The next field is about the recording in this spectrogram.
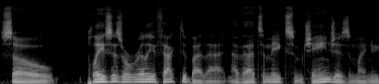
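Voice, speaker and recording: A man talks in an unremarkable speaking voice with ordinary pitch variation. The sound is dry and close with no echo, in a very clean recording with a silent background. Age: 30s. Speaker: podcast host and wrestling producer. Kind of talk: solo podcast monologue. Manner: casual, many filler words.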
